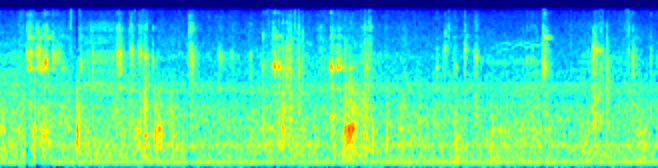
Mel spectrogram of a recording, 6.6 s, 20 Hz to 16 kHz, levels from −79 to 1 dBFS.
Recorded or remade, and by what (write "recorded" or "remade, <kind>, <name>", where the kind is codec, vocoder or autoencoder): recorded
